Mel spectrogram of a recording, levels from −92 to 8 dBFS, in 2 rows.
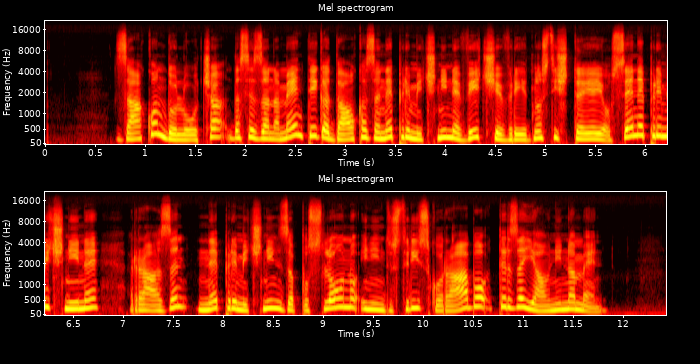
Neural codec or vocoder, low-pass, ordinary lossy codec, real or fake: none; 19.8 kHz; none; real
